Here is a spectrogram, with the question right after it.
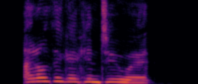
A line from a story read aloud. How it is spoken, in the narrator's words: she yelled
